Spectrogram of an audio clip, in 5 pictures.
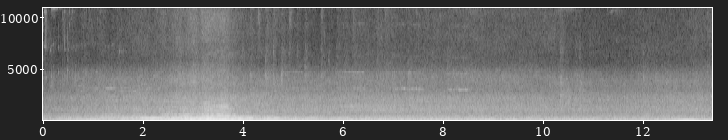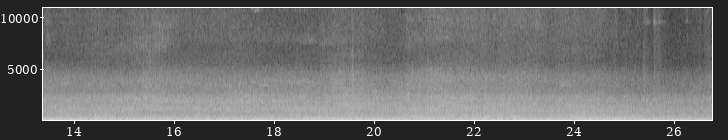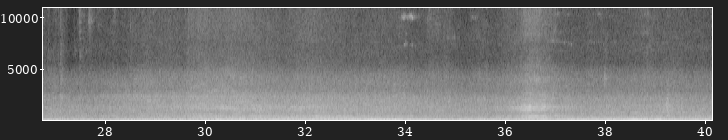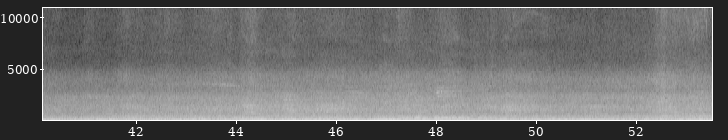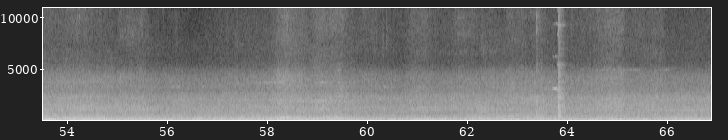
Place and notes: walking on the Road, Traffic Sound, Motorcycle Sound, Pedestrians, Binaural recordings, Zoom H4n+ Soundman OKM II
Taipei City, Taiwan, 10 February 2014, 15:10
